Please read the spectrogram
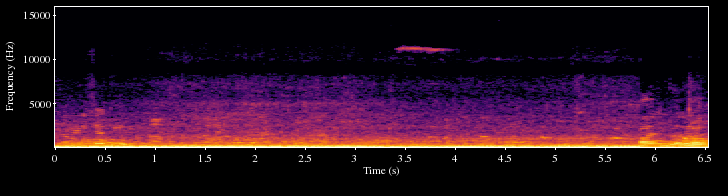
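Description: Motorcycles idling in a low, steady rumble among a gathered crowd, with people talking over it.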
